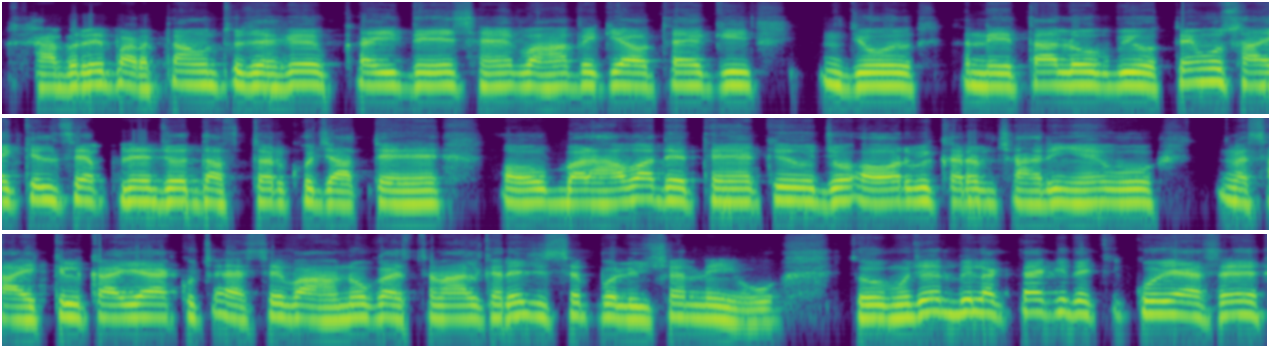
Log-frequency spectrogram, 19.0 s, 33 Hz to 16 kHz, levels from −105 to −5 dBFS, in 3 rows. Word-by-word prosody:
खबरें 160 +3 0
पढ़ता 160 0 -1
हूँ 170 -1 0
तो 170 +1 -1
देखिए 160 +2 +2
कई 165 0 +1
देश 165 -1 0
हैं, 155 +1 +1
वहाँ 155 -1 0
पे 165 - +1
क्या 165 +2 +1
होता 155 +1 -2
है 165 0 +1
कि 165 +3 +1 0.4
जो 160 0 +2 0.3
नेता 155 +1 +1
लोग 165 -1 +2
भी 165 - +4
होते 160 +2 +1
हैं 190 - 0
वो 200 0 +2
साइकिल 165 +1 0
से 175 +2 0
अपने 165 0 +1
जो 165 0 +3
दफ़्तर 155 +1 -2
को 165 +4 -2
जाते 145 +1 0
हैं, 145 +1 +1 0.3
और 155 0 +3
बढ़ावा 150 +4 +2
देते 170 -1 0
हैं 160 -1 +1
कि 170 -2 +3
जो 170 +3 +3
और 160 +1 +3
भी 170 - +2
कर्मचारी 155 -1 -1
हैं 150 +1 0
वो 155 0 +1 0.5
अ, 155 - +1
साइकिल 150 +2 0
का 165 -2 +3
या 165 0 +3
कुछ 165 -4 -6
ऐसे 165 +2 0
वाहनों 155 0 +1
का 165 +1 +1
इस्तेमाल 155 0 -1
करें 170 +3 +1
जिससे 175 +1 -3
पॉल्यूशन 160 0 -1
नहीं 155 -3 +1
हो। 125 +1 -5 0.4
तो 160 -1 +3
मुझे 180 +7 +2
भी 210 +1 +1
लगता 210 0 +1
है 215 - +2
कि 215 +1 -4
देखिए 190 -1 -4
कोई 200 -1 +3
ऐसे 180 0 +2
160 Hz, 200 wpm, -22 LUFS, 155-170 Hz, 0.5 s, भी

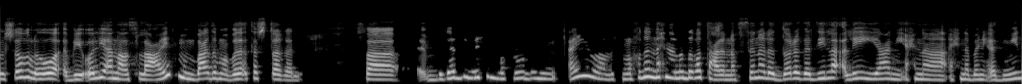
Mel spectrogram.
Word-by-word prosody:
الشُغل 290 +3 +2
وهو 250 -1 +5
بيقول 225 +7 +2
لي 310 -3 +3
أنا 250 -4 +3
أصلعّيت 230 - +1
من 270 -7 +3
بعد 260 +3 +2
ما 250 -4 -1
بدأت 250 +4 0
أشتغل. 235 -9 -2 0.6
فبجد 230 -2 +3 0.8
مش 320 - +2
المفروض 275 -1 -3
إن 265 0 -3
أيوه 335 -7 +1
مش 235 - -7
المفروض 245 +7 -1
إن 330 -2 +5
إحنا 335 -1 +2
نضغط 300 0 +1
على 220 -2 +1
نَفْسنا 285 +8 -3
للدرجة 255 0 +1
دي 260 +3 0
لأ، 300 0 +1
ليه 260 +2 -1
يعني؟ 255 -3 -1
إحنا 245 -2 -3 0.2
إحنا 215 +4 -5
بني 225 -1 -3
آدمين 225 +7 -2
255 Hz, 190 wpm, -22 LUFS, 230-285 Hz, 0.8 s, وهو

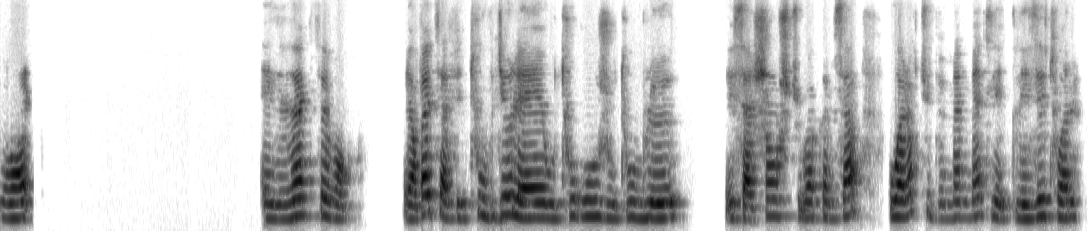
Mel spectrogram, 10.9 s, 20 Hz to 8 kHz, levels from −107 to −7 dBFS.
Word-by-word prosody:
Ouais. 195 +1 +5 2.3
Exactement 205 +1 0 0.5
et 185 - +2
en 175 - +5
fait, 245 +1 +6
ça 205 -5 +2
fait 195 -1 -7
tout 225 +4 -6
violet 210 -3 +4
ou 190 -1 -3
tout 190 +4 -8
rouge 215 -2 -4
ou 190 - -6
tout 205 +3 -7
bleu 195 0 +1 0.4
et - - -6
ça 195 -4 +4
change, 220 +6 -2
tu - - -13
vois, 200 0 -1
comme 200 -1 -5
ça, 220 +4 +2 0.3
ou 215 - +5
alors, 210 - +4
tu 250 - -16
peux 190 -2 -15
même 200 +1 -8
mettre 225 +1 -6
les 190 -2 -4
les 185 +2 -1
étoiles 205 -2 0
200 Hz, 170 wpm, -23 LUFS, 190-220 Hz, 2.3 s, fait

